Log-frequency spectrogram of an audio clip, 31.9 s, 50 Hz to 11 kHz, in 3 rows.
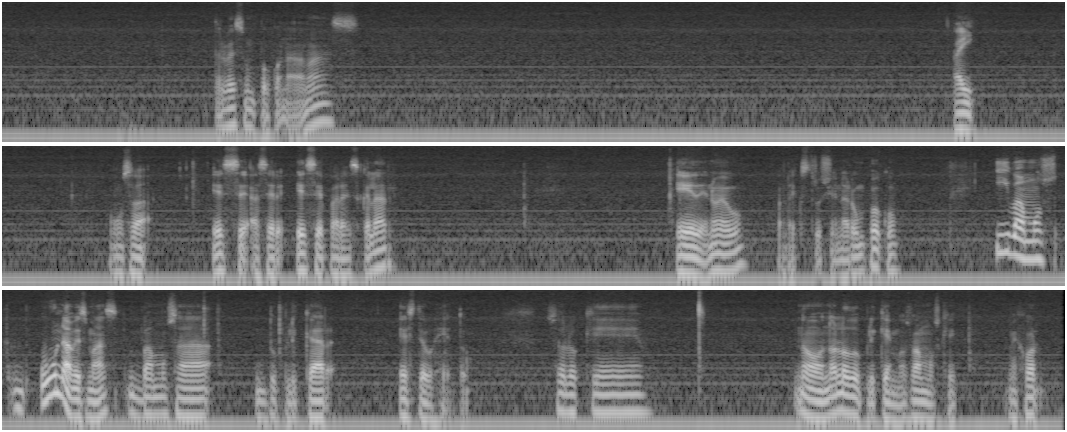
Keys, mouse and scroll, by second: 9.3 click, 10.2 scroll down 2, 10.5 middle click, 11.4 scroll up 2, 11.5 middle click, 12.5 s, 15.5 click, 17.3 e, 19.3 click, 19.8 scroll down 2, 23.7 Tab, 24.0 Tab, 24.6 right click, 27.4 right click, 29.1-29.5 scroll up 1, 29.8 scroll up 1, 29.8-30.2 scroll down 1.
